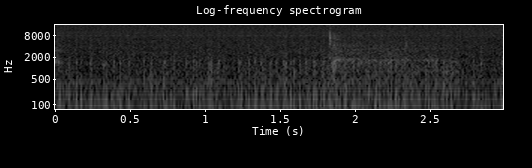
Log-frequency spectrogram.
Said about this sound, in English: Can you hear my shoes? I got squeaky shoes.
